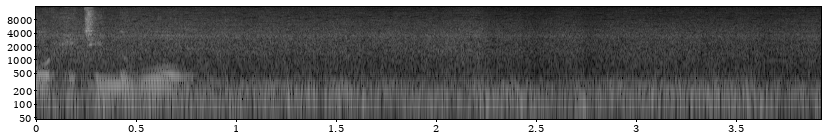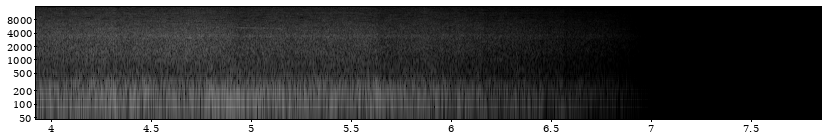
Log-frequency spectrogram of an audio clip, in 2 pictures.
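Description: Waves crash and wash onto a shore.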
